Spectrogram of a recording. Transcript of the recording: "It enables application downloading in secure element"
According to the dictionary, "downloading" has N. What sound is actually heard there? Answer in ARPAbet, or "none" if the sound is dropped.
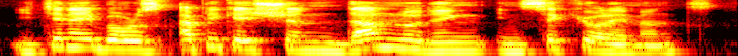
N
